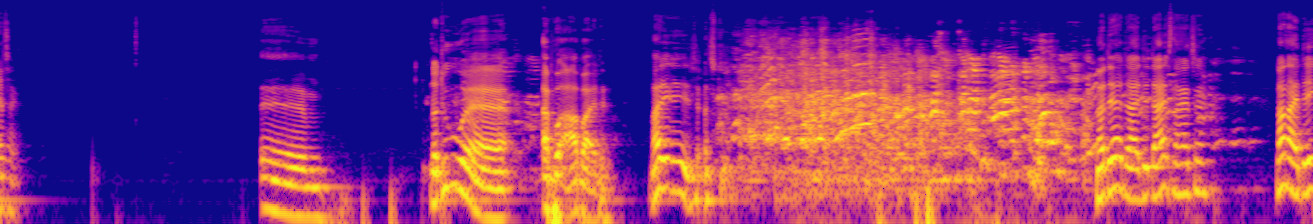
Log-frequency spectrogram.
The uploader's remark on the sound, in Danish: LIVE fra Tobbers i Kolding. Optaget foran et mageløst publikum på gode gamle Tobbers i Kolding.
